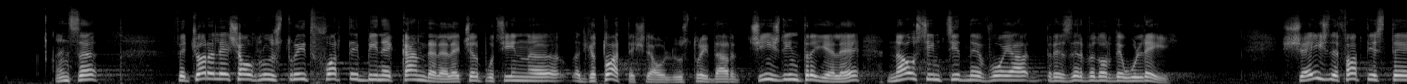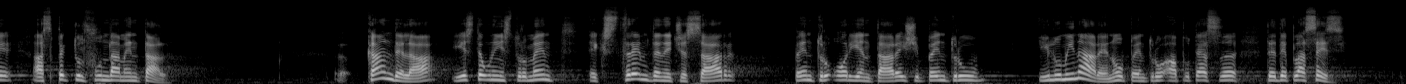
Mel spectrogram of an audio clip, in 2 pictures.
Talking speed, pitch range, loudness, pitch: 105 wpm, 175-220 Hz, -25 LUFS, 195 Hz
